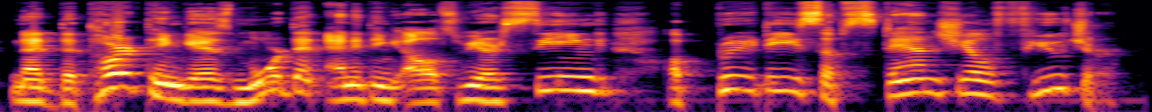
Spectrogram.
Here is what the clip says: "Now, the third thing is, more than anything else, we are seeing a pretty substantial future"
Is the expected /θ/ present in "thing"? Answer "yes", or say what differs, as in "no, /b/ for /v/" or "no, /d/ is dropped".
no, /t/ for /θ/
